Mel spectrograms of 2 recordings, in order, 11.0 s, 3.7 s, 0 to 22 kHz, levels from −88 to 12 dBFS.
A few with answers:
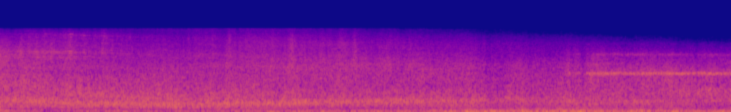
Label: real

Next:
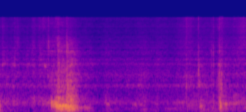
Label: fake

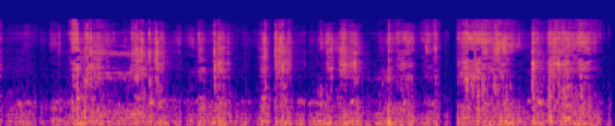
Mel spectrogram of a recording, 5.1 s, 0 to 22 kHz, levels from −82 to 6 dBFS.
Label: fake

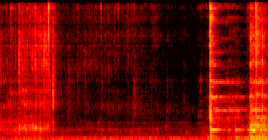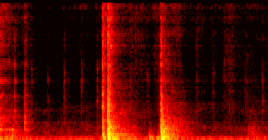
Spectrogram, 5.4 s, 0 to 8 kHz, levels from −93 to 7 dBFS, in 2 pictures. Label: fake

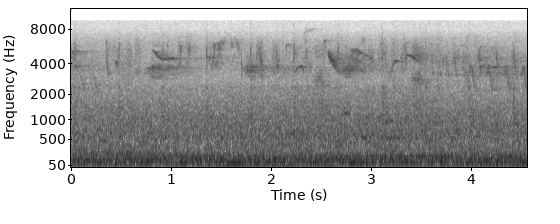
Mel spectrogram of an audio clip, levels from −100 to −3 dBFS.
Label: real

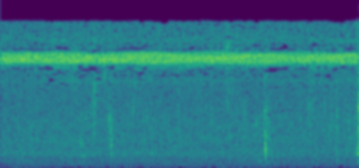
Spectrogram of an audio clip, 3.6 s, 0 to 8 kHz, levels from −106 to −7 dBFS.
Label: real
